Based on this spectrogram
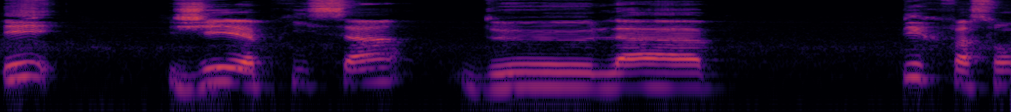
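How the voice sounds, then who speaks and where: This man's voice sits fairly high in pitch, and his intonation is lively. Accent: Brazilian. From Brazil. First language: Portuguese (speaking French). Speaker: French teacher. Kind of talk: personal story told to learners. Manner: hesitant, with repetitions.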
